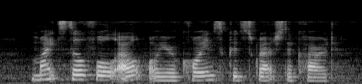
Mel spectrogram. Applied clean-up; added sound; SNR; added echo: none; none; none; reverberation time 2.1 s.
